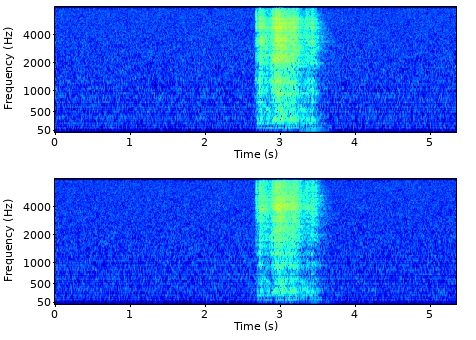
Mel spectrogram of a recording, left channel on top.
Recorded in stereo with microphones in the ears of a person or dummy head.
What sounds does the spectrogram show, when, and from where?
2.7 s an explosion: 20° left (ahead or behind), 2 m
